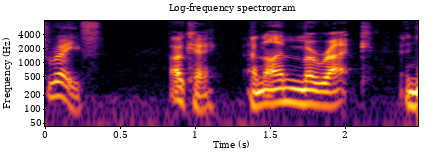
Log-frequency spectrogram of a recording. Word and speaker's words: Ralph: morac but you know if he says it's Rafe it's Rafe okay and I'm marak and you're Simon yeah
